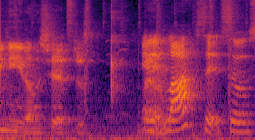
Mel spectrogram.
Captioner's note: mouth clicks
